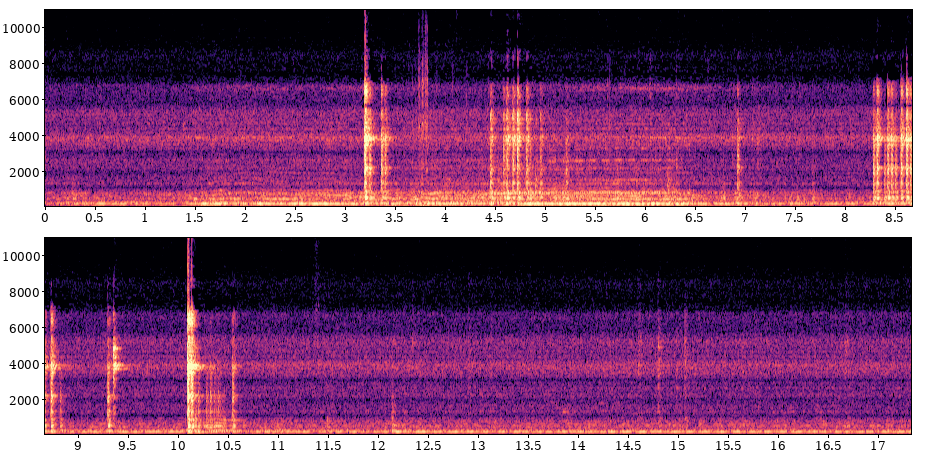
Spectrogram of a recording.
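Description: Race car's engine running at low speed, heard as a steady hum from inside its stripped, roll-caged cabin. A handful of sharp knocks and rattles come between about three and ten seconds in.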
